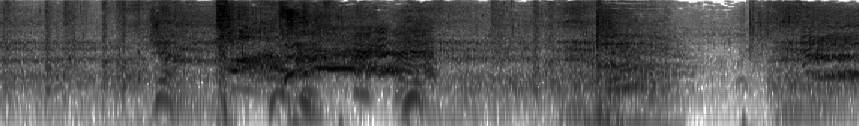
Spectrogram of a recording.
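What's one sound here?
A blade slashes and thuds into flesh.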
